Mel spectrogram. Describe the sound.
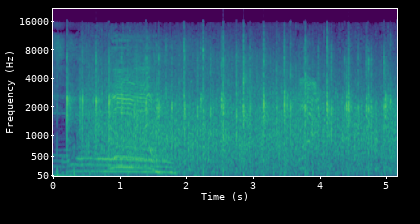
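Canned applause sound effect triggered from a studio button: steady, dense clapping runs throughout, with people talking over it.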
